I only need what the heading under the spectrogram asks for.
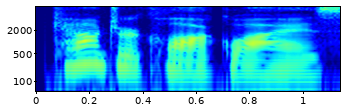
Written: counterclockwise

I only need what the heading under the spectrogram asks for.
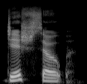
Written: dish soap

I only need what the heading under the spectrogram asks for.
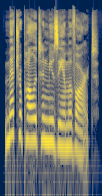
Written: Metropolitan Museum of Art

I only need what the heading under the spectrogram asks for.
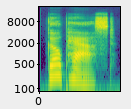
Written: go past

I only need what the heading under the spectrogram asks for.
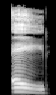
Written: aide

